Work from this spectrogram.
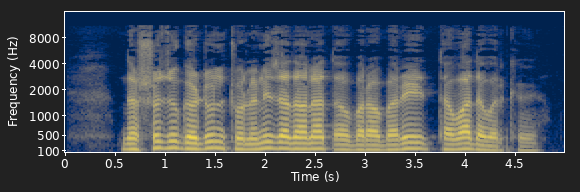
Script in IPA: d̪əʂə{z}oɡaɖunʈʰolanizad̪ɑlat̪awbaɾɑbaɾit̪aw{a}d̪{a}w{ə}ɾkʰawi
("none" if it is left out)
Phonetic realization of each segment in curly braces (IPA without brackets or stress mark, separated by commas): z, ɑ, a, ə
